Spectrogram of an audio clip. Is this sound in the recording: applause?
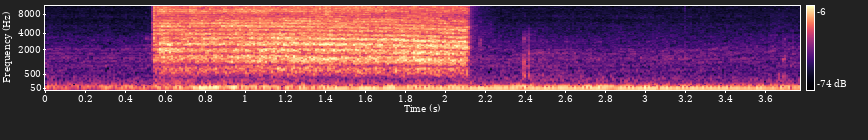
no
